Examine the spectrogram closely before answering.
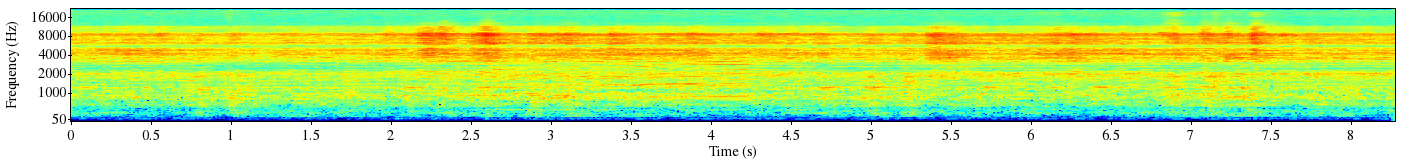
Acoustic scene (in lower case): subway train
